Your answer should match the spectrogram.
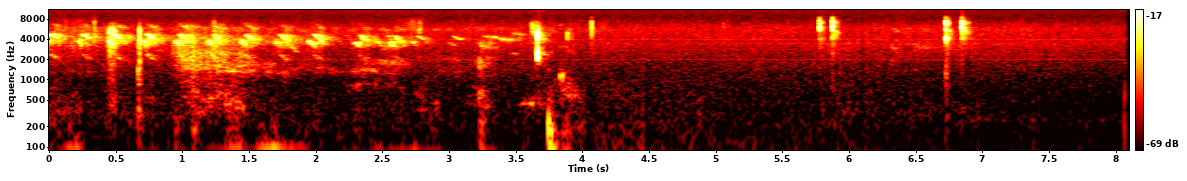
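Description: Near silence on a video call, with faint quick clicks at about six a second for the first three seconds, then a few scattered single clicks.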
